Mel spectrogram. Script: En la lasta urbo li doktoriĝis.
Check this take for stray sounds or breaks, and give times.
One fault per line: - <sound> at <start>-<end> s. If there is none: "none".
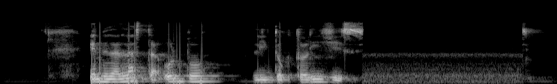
none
